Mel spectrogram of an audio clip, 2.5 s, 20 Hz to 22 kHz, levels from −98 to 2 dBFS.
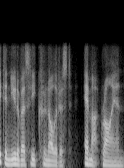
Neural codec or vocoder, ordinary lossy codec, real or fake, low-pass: codec, 16 kHz, 0.2 kbps, FocalCodec; Opus, 32 kbps; fake; 7.2 kHz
